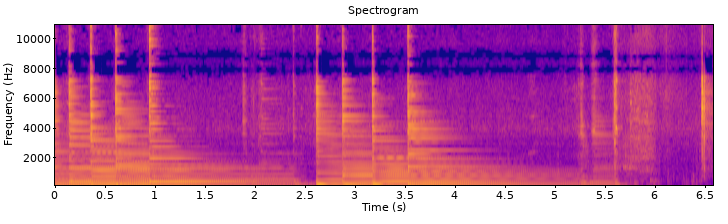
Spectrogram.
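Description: Nylon-string classical guitar: a chord picked string by string in a few quick notes and left to ring, then, about two and a half seconds in, a second chord picked the same way and left to ring out and fade.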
